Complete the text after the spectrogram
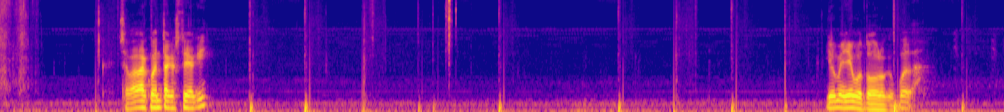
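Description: Footsteps thud slowly across a wooden floor.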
